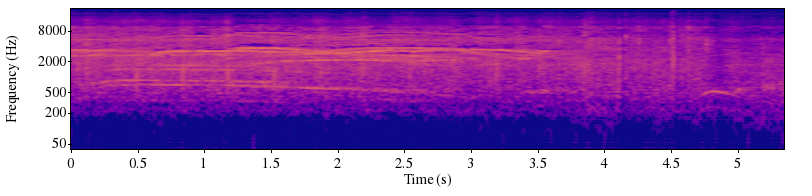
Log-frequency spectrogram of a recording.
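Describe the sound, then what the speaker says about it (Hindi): A crowd at an outdoor political event in Shimla claps to welcome the state's chief minister, a faint, distant spatter of applause beneath a loud chorus of chirping birds. "मैं चाहता हूं कि जोरदार तालियां बजाकर आदरणीय जयराम ठाकुर जी का स्वागत किया।"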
